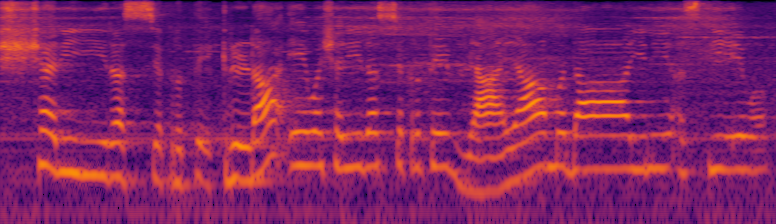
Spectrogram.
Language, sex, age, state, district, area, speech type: Sanskrit, female, 45-60, Maharashtra, Nagpur, urban, spontaneous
